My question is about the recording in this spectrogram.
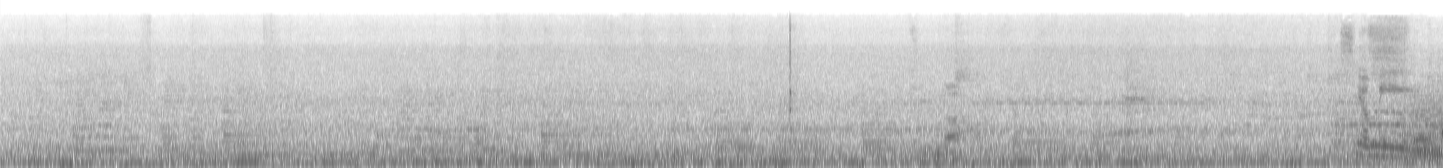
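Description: Buffet restaurant ambience: indistinct chatter of other diners over a steady low hum, with one sharp click about six seconds in.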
